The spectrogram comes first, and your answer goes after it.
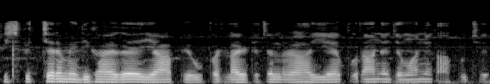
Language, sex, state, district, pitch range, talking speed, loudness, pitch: Hindi, male, Haryana, Charkhi Dadri, 115-120 Hz, 210 wpm, -17 LUFS, 115 Hz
